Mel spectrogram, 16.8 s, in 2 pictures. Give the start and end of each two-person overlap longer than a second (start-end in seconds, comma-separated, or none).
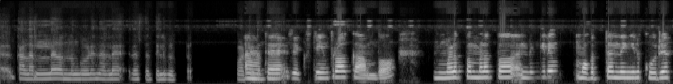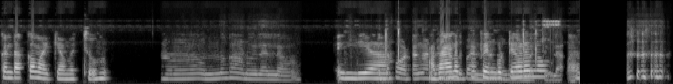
13.8-15.2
